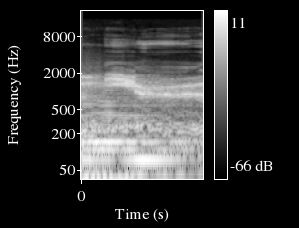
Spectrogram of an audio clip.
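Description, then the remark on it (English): A person voices a low, guttural growl, loud, held steadily for a second and a half with a rough, rumbling texture and no words. “Suddenly a low guttural sound comes from this shadow.”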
